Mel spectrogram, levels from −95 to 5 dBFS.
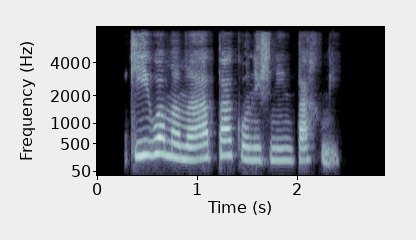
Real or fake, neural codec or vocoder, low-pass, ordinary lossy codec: fake; codec, 16 kHz in and 24 kHz out, 1 kbps, XY-Tokenizer; 7.2 kHz; AAC, 32 kbps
